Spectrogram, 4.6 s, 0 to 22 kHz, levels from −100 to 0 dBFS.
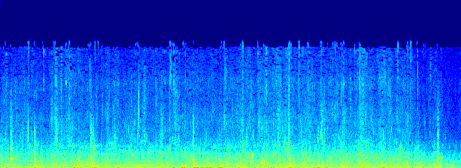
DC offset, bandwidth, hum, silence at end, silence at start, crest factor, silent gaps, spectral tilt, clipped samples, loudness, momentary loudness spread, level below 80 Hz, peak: under 0.1%; 17 kHz; none; 0 s; 0 s; 16 dB; none; -6 dB/octave; under 0.1%; -36 LUFS; 5 LU; -38 dBFS; -20 dBFS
